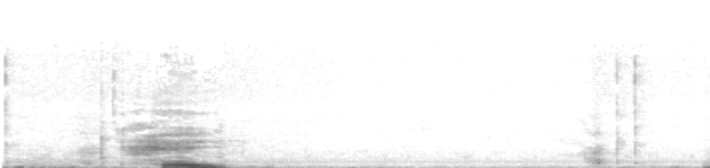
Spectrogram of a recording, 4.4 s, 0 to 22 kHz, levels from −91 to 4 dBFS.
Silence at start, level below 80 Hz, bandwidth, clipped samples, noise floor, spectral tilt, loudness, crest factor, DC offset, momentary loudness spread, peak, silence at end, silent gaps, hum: 0.05 s; -74 dBFS; 16 kHz; under 0.1%; -69 dBFS; -6 dB/octave; -35 LUFS; 20 dB; under 0.1%; 28 LU; -20 dBFS; 0 s; none; none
